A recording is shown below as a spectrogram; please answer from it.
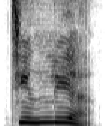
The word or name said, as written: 精练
